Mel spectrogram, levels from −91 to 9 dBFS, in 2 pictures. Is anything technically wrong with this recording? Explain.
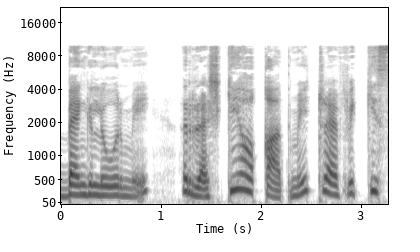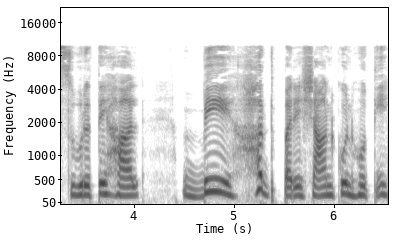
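Yes. Throughout the speech, the sound likely went through MP3 compression at a low bitrate, with damage that is plainly audible. Short of bits, the encoder drops everything above 9.8 kHz and discards weaker frequency lines, which then flicker in and out from frame to frame. The damage fits a bitrate around 48 kbps. The result is dull, watery speech whose s sounds turn swirly and metallic, with consonant onsets smeared rather than crisp.

At about 2.04 s, just before "میں ٹریفک کی صورت", there is pre-echo. A sharp onset lands late in a transform block, and the encoder spreads the quantisation noise meant for that loud moment across the whole block, including the quiet stretch ahead of it. About 11 ms of hiss appears before the attack, so the onset arrives softened and blurred instead of clean.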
